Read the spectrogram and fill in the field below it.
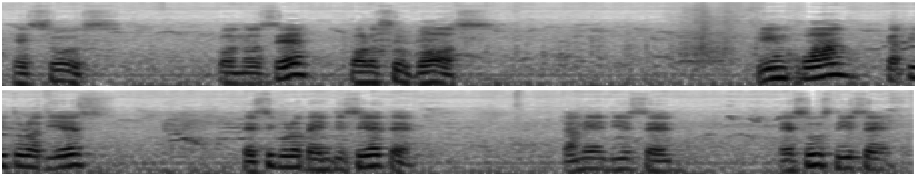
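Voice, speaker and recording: A man preaching a sermon as pastor, in halting phrasing that often restarts and repeats. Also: a little high. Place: church service. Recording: dull lo-fi recording with faint noise.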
